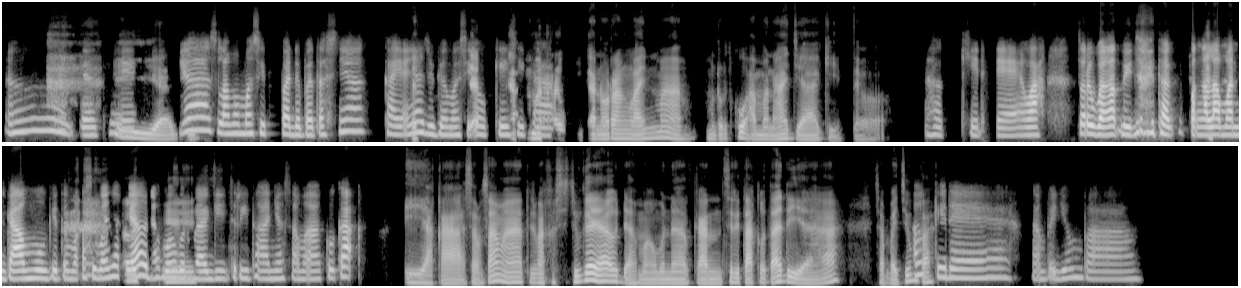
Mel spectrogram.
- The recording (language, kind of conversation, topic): Indonesian, podcast, Pernah nggak kamu merasa seperti bukan dirimu sendiri di dunia online?
- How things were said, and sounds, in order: laughing while speaking: "cerita"; chuckle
